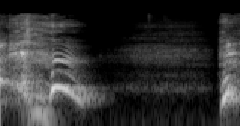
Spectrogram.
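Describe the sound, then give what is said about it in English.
A loud sneeze with a voiced, rising wind-up into a sharp burst, followed by a moment of near silence before another short, harsh burst begins at the very end. “I'm going to sneeze.”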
